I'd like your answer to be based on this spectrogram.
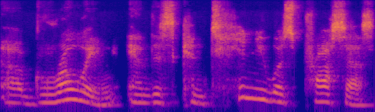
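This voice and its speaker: Speaking at a very slow pace, a woman uses a dark, mellow tone that is somewhat breathy, with very wide pitch swings. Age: 80s+. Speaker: ministry leader. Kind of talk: casual chat.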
